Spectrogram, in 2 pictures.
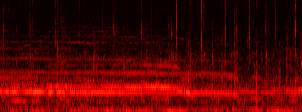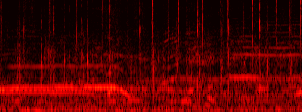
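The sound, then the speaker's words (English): A large crowd cheers loudly and steadily as a drag performer leaves, a dense wash of overlapping voices with shouts and scattered claps rising throughout, sustained for the whole stretch. “And it was good to hear, like, everyone cheering when the drag performer left.”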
